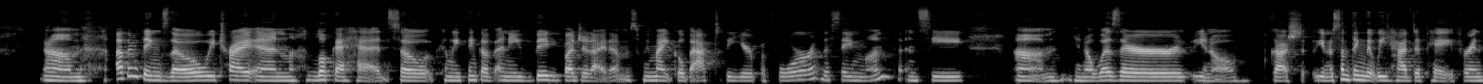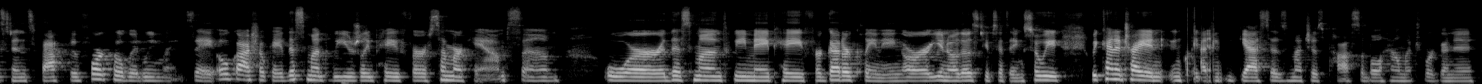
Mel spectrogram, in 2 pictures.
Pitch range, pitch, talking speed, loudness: 175-195 Hz, 180 Hz, 205 wpm, -22 LUFS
